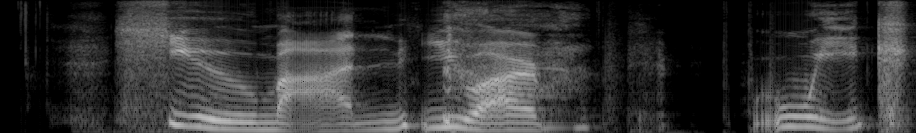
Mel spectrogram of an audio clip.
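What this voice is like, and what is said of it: Ferengi alien character voice. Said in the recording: “do an impression... I got a last outpost Ferengi.”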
